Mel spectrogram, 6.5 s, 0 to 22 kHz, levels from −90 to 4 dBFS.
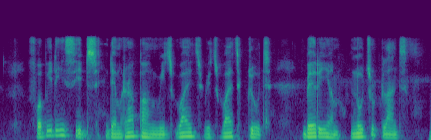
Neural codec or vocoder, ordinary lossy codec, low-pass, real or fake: codec, 16 kHz, 2 kbps, X-Codec, HuBERT features, trained on LibriSpeech; Opus, 64 kbps; 7.2 kHz; fake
